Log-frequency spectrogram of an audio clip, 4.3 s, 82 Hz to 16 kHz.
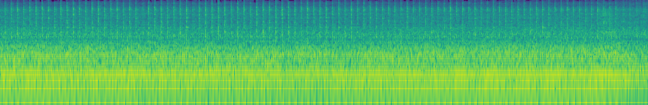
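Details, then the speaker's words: Toro Recycler 22-inch mower, single-cylinder Kohler with automatic choke, after repair from four years unused: steady even drone of constant pitch, no misses or surging, then winds down cleanly; normal running. "all right one pull and it's back up and running"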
